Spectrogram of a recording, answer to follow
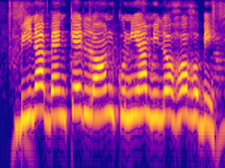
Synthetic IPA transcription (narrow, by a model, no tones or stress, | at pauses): binabɛŋkeɾlɔnkunijamiloɦɔɦɔbe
